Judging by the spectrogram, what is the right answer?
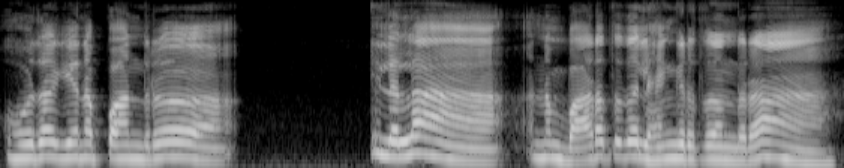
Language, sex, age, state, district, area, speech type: Kannada, male, 18-30, Karnataka, Gulbarga, urban, spontaneous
